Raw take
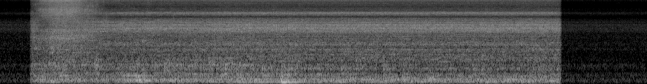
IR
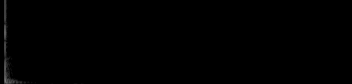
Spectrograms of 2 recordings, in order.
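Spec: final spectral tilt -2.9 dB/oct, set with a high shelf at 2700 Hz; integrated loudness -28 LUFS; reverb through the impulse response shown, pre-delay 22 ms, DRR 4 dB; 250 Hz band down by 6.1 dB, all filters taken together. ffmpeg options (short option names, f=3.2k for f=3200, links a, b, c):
-filter_complex "[0:a]equalizer=f=250:t=o:g=-8.5,highshelf=f=2.7k:g=-5,asplit=2[a][b];[1:a]atrim=start_sample=2205,adelay=22[c];[b][c]afir=irnorm=-1:irlink=0,volume=-2.5dB[d];[a][d]amix=inputs=2:normalize=0,volume=-6.5dB"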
